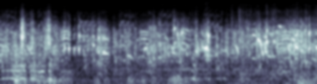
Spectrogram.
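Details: Flock of colourful budgerigars in an outdoor aviary, chirping: dense overlapping chatter of many birds, warbled twitters and squeaky notes mixed with rustling and wing flutters.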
